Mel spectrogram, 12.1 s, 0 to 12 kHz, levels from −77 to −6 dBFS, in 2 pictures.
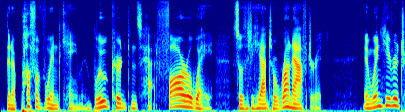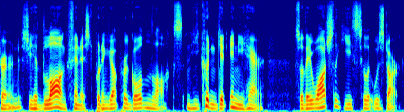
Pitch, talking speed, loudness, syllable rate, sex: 130 Hz, 235 wpm, -22 LUFS, 5.7 syllables/s, male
